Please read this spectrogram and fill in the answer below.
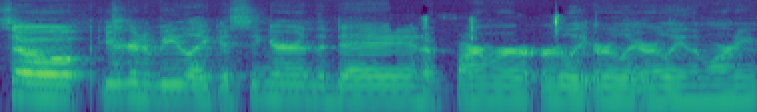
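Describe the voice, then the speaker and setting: A woman's fairly low, monotone voice at a fairly quick pace, with audible room echo and noticeable background noise. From rural farming community. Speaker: podcast co-host, app company executive. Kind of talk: casual interview.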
